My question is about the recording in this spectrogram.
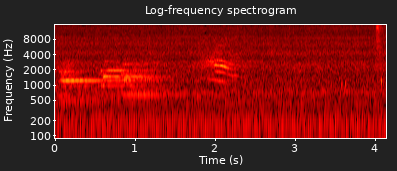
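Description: Mister Softee ice cream truck running with a steady low drone, with a few chime-like musical notes changing pitch in the first second or so. A short falling squeal comes about halfway through.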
